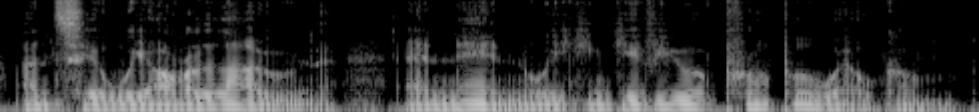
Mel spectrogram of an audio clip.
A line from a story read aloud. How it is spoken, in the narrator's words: purred Hook Fang menacingly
